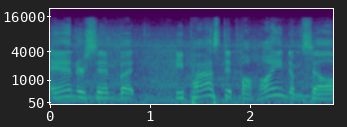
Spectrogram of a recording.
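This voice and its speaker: A man speaks in a high pitch. Noticeable background noise can be heard behind him. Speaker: radio color analyst. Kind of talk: live sports color commentary, casual banter. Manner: conversational, reactive, a bit wry.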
